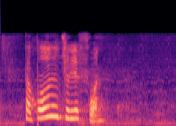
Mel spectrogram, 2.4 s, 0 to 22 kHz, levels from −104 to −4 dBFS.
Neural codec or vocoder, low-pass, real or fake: codec, 44.1 kHz, 1.7 kbps, Pupu-Codec; 7.2 kHz; fake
